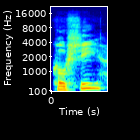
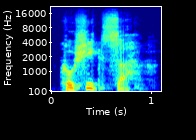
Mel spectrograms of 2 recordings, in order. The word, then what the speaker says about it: Košice: Koshi, is that how you say it? Košice.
